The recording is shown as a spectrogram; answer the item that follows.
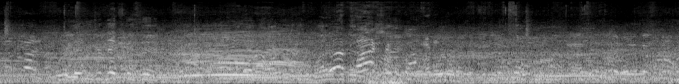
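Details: Sahiwal bull calf at a busy cattle market in Nawabganj, Dinajpur, Bangladesh; a low, smooth moo partly buried under bargaining voices and market crowd noise.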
